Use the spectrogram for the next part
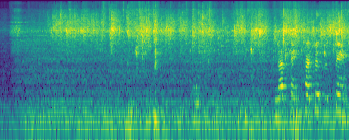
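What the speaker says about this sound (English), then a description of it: "Roll up the sleeves a little bit so I can do the aseptic hand wash." A sink tap runs steadily during an aseptic hand wash, giving an even, close splashing hiss throughout with a few brief clatters near the end.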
